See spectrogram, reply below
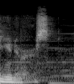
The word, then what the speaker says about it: Universe: Head to Universe. That's univer.se, but the dot is silent.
